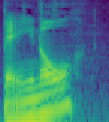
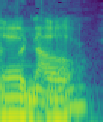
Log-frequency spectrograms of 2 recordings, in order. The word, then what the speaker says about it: banal: For years, I've said the word banal. – Instead of banal? – Exactly. Instead of banal. – Gotcha. – Yep. That was embarrassing when I found that out because, nope, it does not rhyme with anal.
